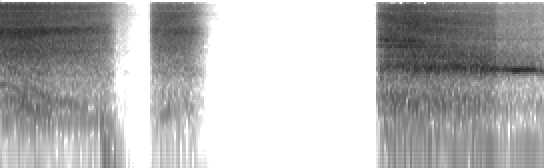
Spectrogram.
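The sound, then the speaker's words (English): Deep diaphragm breathing with the chest expanding: a long breathy rush of air, a short second breath, a silent pause, then another long, loud stretch of breath. “and I'll take that second breath in on top of it. So when I take that breath, I'll bring my shoulders back. So I'll really expand my chest, but it's a diaphragm breath”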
